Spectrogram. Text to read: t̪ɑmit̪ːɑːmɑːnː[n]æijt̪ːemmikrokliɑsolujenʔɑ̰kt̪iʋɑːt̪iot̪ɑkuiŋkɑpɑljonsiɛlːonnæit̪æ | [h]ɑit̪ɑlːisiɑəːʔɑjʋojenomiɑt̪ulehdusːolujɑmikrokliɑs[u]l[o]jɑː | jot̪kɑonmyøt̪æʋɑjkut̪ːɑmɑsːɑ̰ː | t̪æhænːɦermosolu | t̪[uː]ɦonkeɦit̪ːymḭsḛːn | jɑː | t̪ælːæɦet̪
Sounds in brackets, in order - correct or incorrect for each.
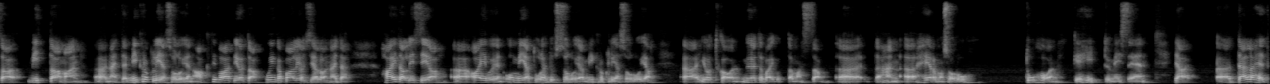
correct, correct, incorrect, incorrect, incorrect

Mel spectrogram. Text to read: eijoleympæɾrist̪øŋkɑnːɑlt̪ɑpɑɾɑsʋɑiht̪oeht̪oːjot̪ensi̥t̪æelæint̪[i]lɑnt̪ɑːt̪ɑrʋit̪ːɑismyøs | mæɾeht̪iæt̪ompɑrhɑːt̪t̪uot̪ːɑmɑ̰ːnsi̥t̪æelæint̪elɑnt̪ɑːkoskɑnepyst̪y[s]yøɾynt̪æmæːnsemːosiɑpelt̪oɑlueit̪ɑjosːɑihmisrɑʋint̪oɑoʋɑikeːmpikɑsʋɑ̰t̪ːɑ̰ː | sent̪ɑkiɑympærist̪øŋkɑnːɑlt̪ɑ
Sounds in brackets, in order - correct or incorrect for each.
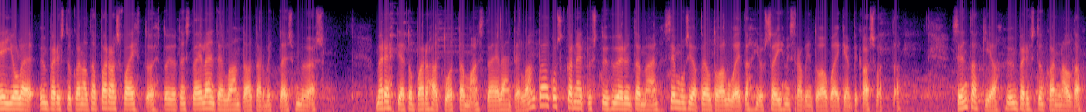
incorrect, incorrect

